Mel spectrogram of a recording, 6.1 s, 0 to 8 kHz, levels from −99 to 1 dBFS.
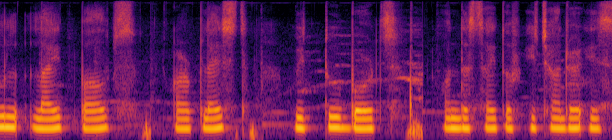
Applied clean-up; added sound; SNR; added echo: none; none; none; none.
